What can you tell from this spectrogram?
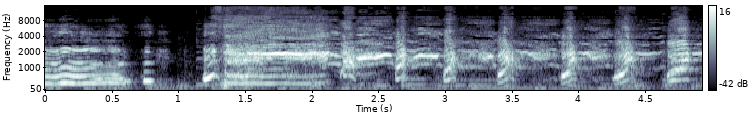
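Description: A person laughing hard in a run of short repeated bursts, with music.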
